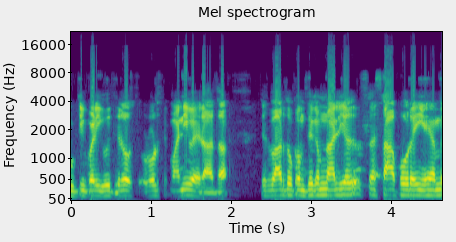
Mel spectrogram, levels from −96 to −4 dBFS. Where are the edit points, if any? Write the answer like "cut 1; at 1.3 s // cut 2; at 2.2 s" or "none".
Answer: none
